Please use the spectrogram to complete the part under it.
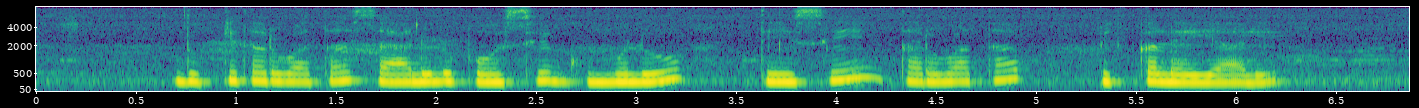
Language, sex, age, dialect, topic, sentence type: Telugu, female, 18-24, Utterandhra, agriculture, statement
